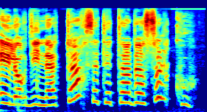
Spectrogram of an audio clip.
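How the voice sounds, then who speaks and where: A woman playing a calm, reassuring mother pig in a preschool cartoon, gentle and expressive. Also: very high-pitched, fairly quick, full character voice.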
